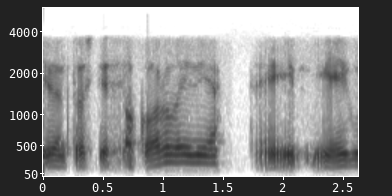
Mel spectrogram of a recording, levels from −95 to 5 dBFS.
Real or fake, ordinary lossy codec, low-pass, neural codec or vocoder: real; MP3, 48 kbps; 5.4 kHz; none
